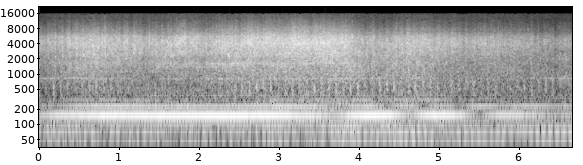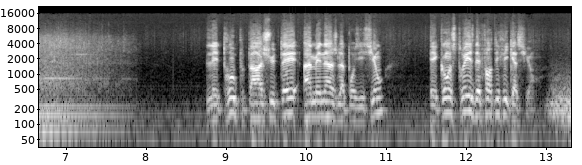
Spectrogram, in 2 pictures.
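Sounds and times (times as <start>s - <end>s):
Sikorsky helicopter engine and rotors droning: 0.0s - 7.9s
speech: 8.8s - 13.2s.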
